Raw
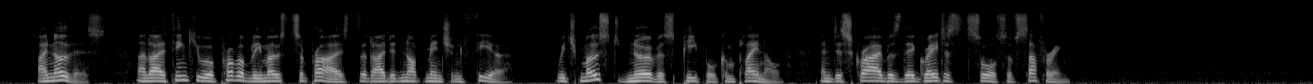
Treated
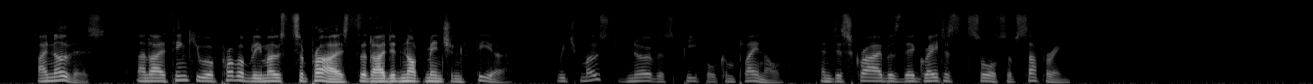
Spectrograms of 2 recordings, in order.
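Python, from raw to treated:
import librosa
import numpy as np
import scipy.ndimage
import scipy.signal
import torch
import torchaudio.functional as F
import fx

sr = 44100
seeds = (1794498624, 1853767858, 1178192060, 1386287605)

y = fx.gain(x, sr, db=fx.line((2.34, -5.0), (3.34, 4.0), (4.07, 4.0), (4.83, -7.5), (5.81, -16.5), (6.97, -16.5), (7.63, -8.5)))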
